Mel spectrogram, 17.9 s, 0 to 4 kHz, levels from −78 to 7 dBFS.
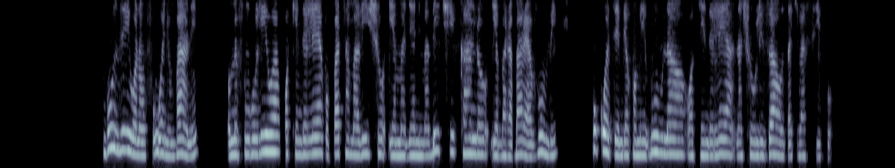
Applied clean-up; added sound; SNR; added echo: neural mask model Resemble Enhance denoiser.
